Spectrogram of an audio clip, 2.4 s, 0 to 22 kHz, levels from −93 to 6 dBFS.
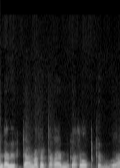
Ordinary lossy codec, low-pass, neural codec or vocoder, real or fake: Opus, 64 kbps; 19.8 kHz; codec, 44.1 kHz, 2.6 kbps, DAC; fake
